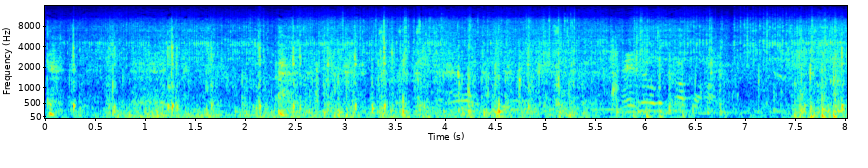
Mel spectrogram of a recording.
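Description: Mountain bike riding down a rocky, rooty trail: a steady clatter of knocks and rattles from the tyres, chain and suspension hitting rocks and roots, over a low rumble.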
